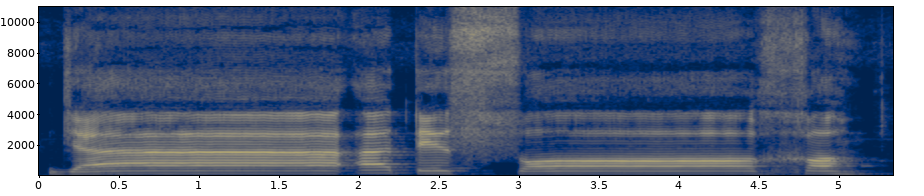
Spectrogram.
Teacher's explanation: سواد کو خا کے ساتھ ملا کے پڑھیں گے اور لمبا بھی کرنا ہے اس کو اور آخر پہ ہم نے وقف کر دینا ہے.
